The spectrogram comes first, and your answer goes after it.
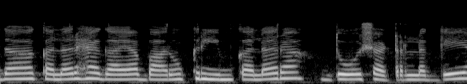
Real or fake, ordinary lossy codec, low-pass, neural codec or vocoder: real; none; 7.2 kHz; none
